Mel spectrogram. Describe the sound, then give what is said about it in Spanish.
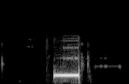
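A voicemail recording tone: one short, steady, mid-pitched electronic beep lasting about a quarter second, heard alone with only a few faint clicks around it. “Por favor, grabe su mensaje después del tono.”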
